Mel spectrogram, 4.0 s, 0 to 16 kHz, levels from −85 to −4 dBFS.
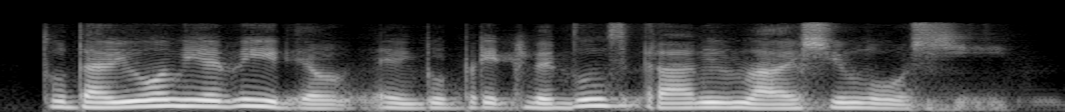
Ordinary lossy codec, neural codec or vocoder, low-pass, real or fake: none; codec, 16 kHz, 0.5 kbps, FreqCodec, larger model; 7.2 kHz; fake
